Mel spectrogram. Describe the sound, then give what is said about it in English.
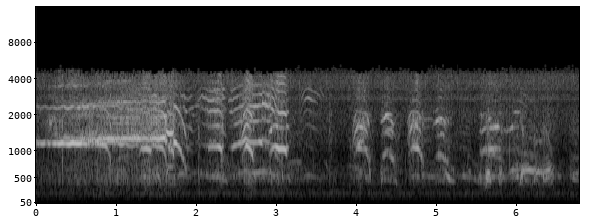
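Cheerleaders and fans celebrate a team's big victory with shrill, high-pitched group screaming held for about two seconds, then a series of excited whoops and shouted cheers in short bursts. “The cheerleaders will be there. The fans will be there. How about a little noise, girls? Come on.”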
